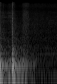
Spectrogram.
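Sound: banging on a door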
